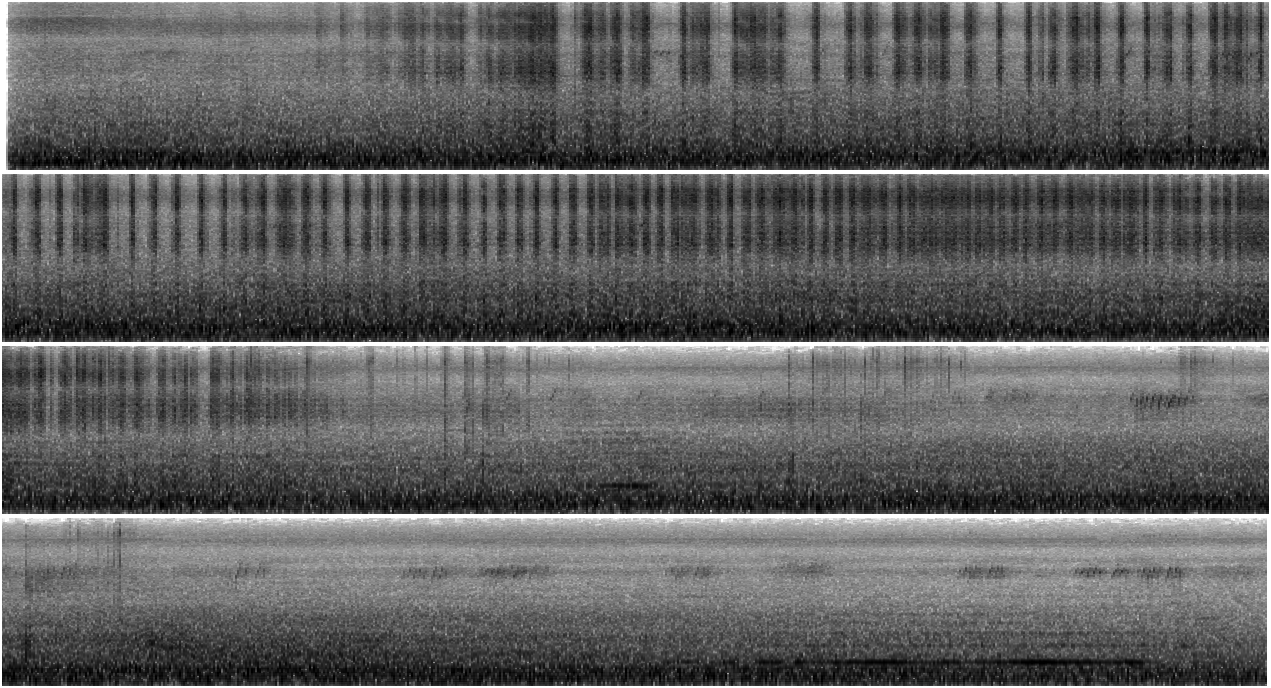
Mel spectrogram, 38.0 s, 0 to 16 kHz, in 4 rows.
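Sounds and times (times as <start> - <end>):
outdoor background: 0.0 - 37.9
firework hissing and crackling: 0.1 - 23.2, 24.2 - 26.7.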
